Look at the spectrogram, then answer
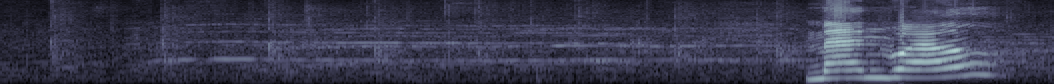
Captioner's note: audience applauding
